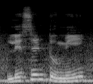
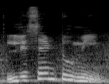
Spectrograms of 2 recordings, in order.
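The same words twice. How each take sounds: No difference in how they are said.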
